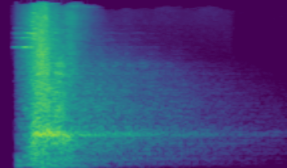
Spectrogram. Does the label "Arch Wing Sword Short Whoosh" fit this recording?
Yes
